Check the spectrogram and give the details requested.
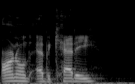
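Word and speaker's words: Arnold Ebiketie: gotta go you have to go penn state's arnold ebiketti that's how you pronounce it i asked him himself he's a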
